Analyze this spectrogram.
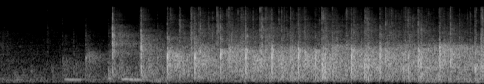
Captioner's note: audience applauding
